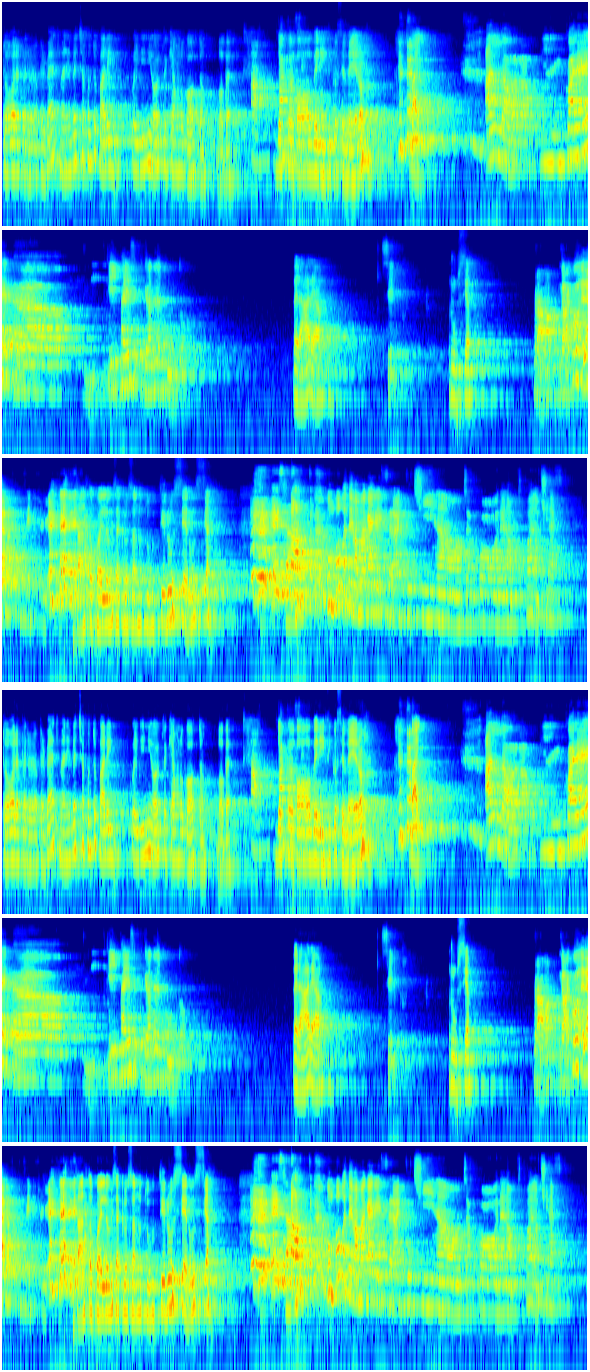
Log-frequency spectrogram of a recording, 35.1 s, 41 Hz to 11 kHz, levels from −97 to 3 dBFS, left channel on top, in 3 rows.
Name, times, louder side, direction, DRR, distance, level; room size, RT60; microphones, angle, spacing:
voice 1, 0.0-2.3 2.6-4.6 4.9-5.0 5.5-7.4 7.9-8.3 17.5-18.2 20.7-21.2 24.9-27.7 28.2-28.4 29.1-29.4, right 3 dB, 80° right, 11 dB, 0.6 m, -32 dB
voice 2, 5.5-6.1 7.9-8.3 9.2-12.9 13.4-15.4 19.4-19.6 22.3-23.6 23.9-25.1 28.4-34.6, right 2 dB, 25° right, 4 dB, 1.3 m, -31 dB
17.5 x 9.3 x 4.5 m, 2.7 s
head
